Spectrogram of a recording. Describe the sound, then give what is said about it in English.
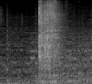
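A brief, bright clatter of dice tumbling across a hard table, a quick rattling burst that dies away in under half a second, fairly loud against a quiet background. “I'm going to burn a drive to add another dice.”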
